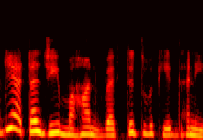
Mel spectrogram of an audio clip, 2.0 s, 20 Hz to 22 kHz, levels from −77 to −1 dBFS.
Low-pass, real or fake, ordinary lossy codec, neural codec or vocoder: 7.2 kHz; fake; Opus, 32 kbps; codec, 16 kHz, 1 kbps, X-Codec, HuBERT features, trained on LibriSpeech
